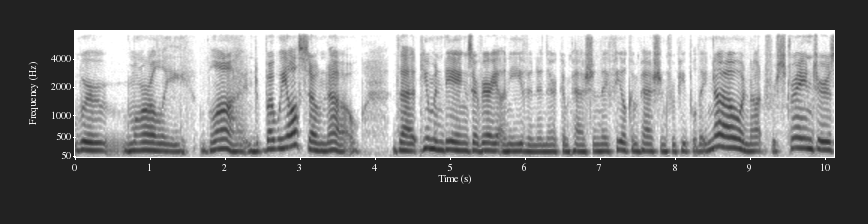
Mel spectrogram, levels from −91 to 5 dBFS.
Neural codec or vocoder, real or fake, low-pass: none; real; 7.2 kHz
